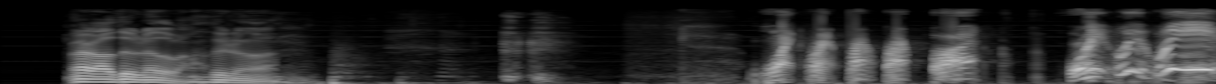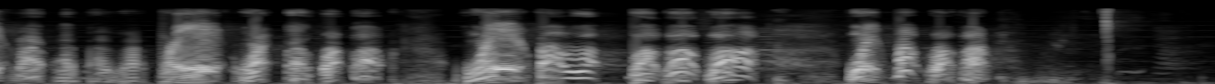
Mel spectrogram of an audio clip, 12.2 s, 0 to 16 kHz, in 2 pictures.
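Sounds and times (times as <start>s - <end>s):
speech: 0.4s - 1.6s, 2.5s - 2.8s, 3.8s - 4.1s, 4.7s - 11.0s
person imitating a wolf with yips, barks and howl-like cries: 3.8s - 11.6s.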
